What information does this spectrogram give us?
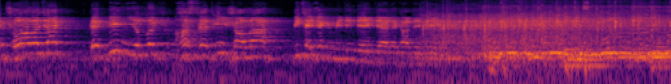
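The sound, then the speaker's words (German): Music or raised voices give way halfway through to a dense, steady wash of spectators cheering and applauding at a foundation-stone ceremony on a festively decorated festival ground, carrying on loudly to the end. “Die Musik spielte, die Zuschauer jubelten und die Ehrengäste ließen weiße Tauben in den Himmel fliegen.”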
